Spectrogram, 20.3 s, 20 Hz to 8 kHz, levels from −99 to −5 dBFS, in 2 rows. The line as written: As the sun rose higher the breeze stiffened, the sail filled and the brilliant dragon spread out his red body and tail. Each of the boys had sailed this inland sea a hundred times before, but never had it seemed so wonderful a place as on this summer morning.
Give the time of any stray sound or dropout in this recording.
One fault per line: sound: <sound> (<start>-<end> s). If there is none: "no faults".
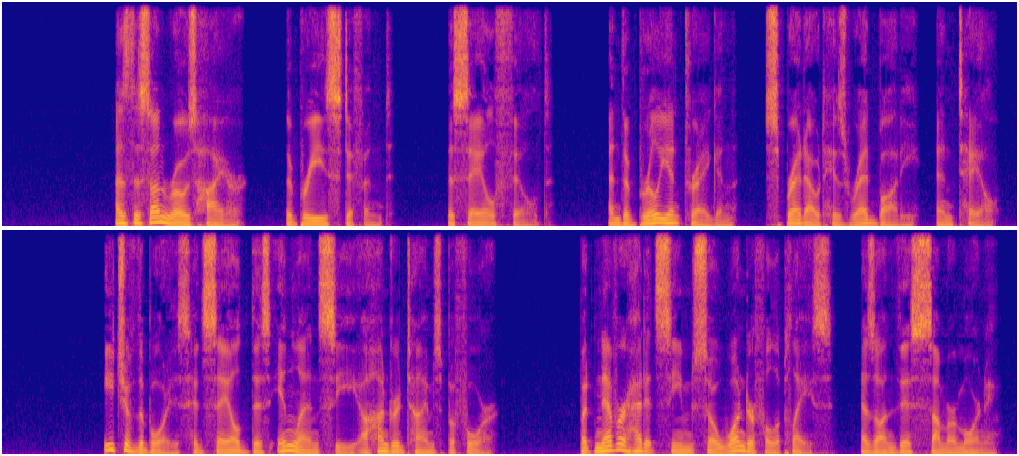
no faults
